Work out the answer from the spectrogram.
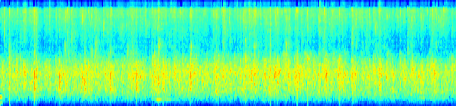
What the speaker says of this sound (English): A warm round of applause, please, from our audience.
